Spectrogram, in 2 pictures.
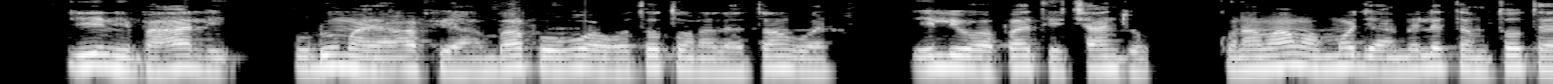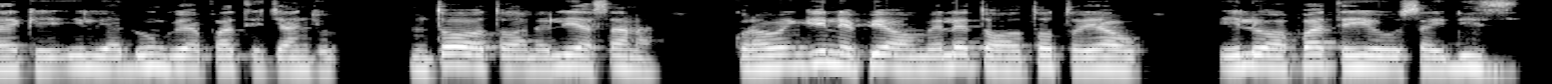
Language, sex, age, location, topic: Swahili, male, 36-49, Wajir, health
